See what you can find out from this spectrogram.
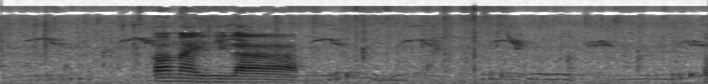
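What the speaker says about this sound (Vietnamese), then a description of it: "Đây là chim bồ câu ra ràng gà Mỹ này." American giant pigeon squabs on a farm make soft, low cooing and chirping in short bursts close by, while someone talks loudly over them.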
